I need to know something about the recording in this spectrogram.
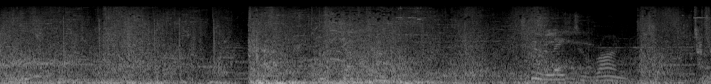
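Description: Magical battle sound effects clash, whoosh and crackle rapidly.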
